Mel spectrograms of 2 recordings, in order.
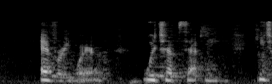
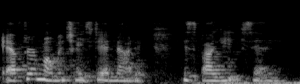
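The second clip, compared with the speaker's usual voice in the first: ordinary delivery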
